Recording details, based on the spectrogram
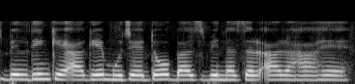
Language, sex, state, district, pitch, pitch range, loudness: Hindi, female, Arunachal Pradesh, Lower Dibang Valley, 215 Hz, 215-225 Hz, -13 LUFS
